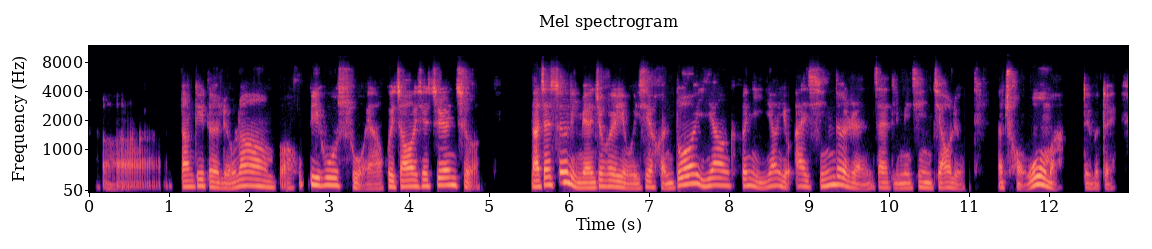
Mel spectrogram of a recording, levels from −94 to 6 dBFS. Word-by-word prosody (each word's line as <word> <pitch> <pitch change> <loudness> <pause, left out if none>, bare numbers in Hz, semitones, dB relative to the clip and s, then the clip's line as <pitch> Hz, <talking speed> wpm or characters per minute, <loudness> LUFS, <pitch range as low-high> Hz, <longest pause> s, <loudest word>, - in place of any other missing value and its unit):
呃， - - -10 0.3
当 135 +1 +1
地 150 +2 -1
的 125 -4 0
流 110 0 -3
浪 150 -3 +1
保 110 - -7
护 190 - -11
庇 180 -3 +5
护 170 0 +2
所 115 - -4
呀， 95 +1 -5
会 140 - 0
招 140 +2 +4
一 - - +1
些 150 +1 +1
志 165 +4 +2
愿 175 0 +4
者。 165 - 0 0.6
那 135 - +6
在 175 +6 +4
这 235 +7 +5
里 190 - +2
面 115 0 +2
就 145 +5 +1
会 140 -2 +2
有 100 -4 -2
一 - - -4
些 125 +4 -1
很 110 -3 -3
多 190 - +4
一 185 -8 0
样 165 0 +1
和 155 0 -4
你 145 -7 -3
一 - - -6
样 155 +3 -2
有 120 - -2
爱 145 -1 -1
心 145 +6 -1
的 180 -4 +3
人 100 -4 -5
在 115 -1 -2
里 110 -3 -10
面 105 +1 -4
进 120 +1 -3
行 115 - -1
交 115 +2 0
流。 100 -5 -7 0.4
那 - - -3
宠 - - -1
物 175 +7 +4
嘛， - - -1 0.3
对 - - -5
不 - - -8
对？ - - -6
140 Hz, 260 characters per minute, -20 LUFS, 115-160 Hz, 0.6 s, 那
